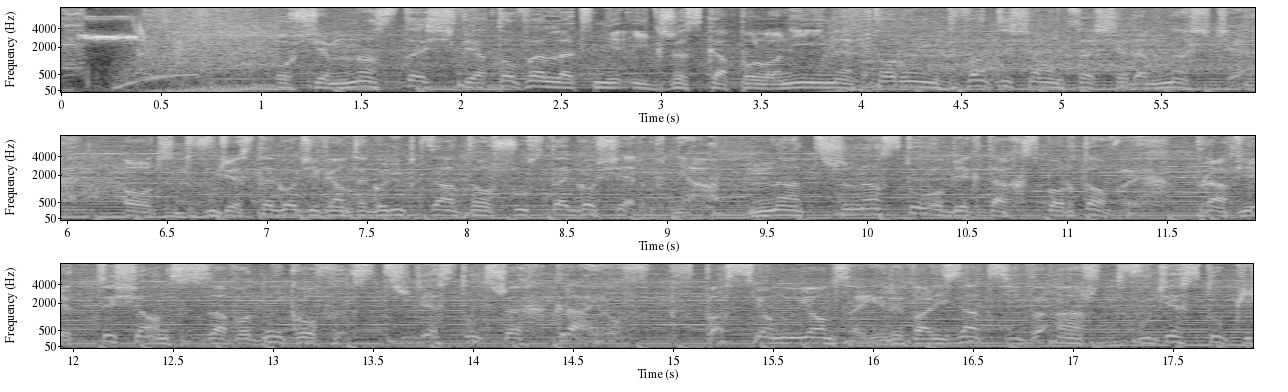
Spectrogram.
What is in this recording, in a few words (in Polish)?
promo; igrzyska polonijne 2017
